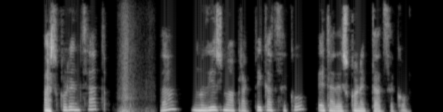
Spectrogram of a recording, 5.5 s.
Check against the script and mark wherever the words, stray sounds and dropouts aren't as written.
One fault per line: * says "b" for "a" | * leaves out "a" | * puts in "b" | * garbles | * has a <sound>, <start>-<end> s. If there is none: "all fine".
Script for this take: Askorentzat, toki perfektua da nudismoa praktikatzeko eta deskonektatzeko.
* leaves out "toki perfektua"
* has a whoosh, 1.5-2.0 s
